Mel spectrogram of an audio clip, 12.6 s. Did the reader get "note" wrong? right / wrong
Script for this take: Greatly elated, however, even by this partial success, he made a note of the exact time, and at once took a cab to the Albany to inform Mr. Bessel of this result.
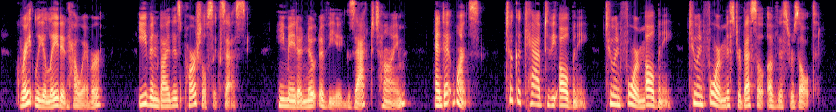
right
